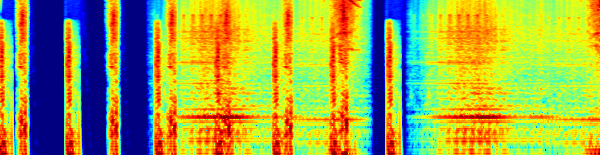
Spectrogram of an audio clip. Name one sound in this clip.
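Short bouncy sound effects play as a cartoon character jumps from ledge to ledge.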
